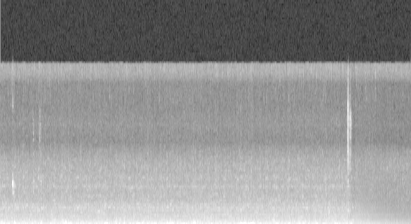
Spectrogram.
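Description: A car engine idles while waiting in traffic.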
